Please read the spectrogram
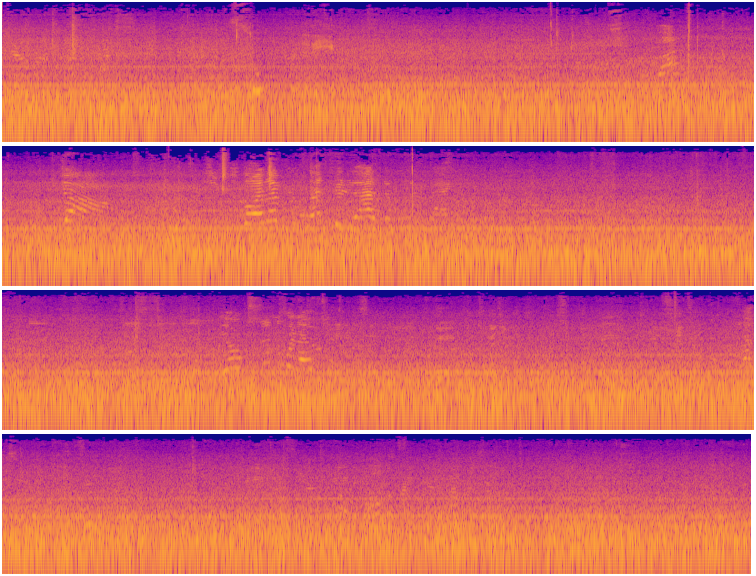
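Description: Steady drone of an airliner cabin in flight: engine and airflow noise with a constant hum. Faint voices come through now and then, most around eight to twelve seconds in.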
